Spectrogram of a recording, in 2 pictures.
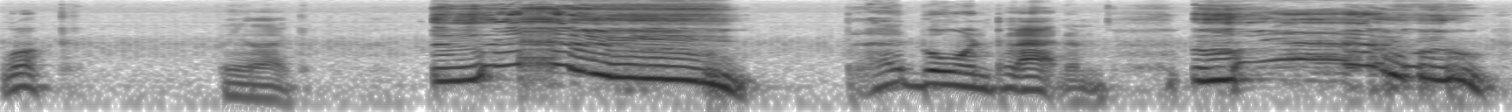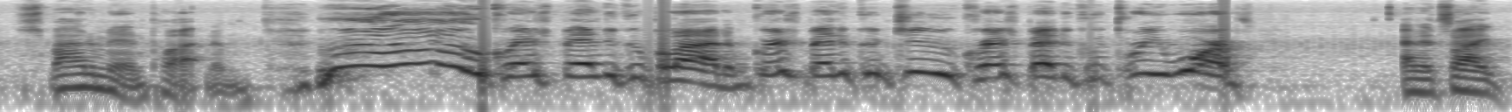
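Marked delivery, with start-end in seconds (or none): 2.2-13.8 high, loud squealed oohs; hammed-up mock awe in a shrieky high pitch; mock gushing. Critics ogling his platinum trophies, mock gushing.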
